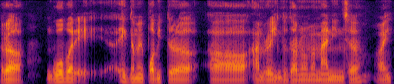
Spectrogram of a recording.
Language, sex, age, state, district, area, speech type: Nepali, male, 30-45, West Bengal, Darjeeling, rural, spontaneous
